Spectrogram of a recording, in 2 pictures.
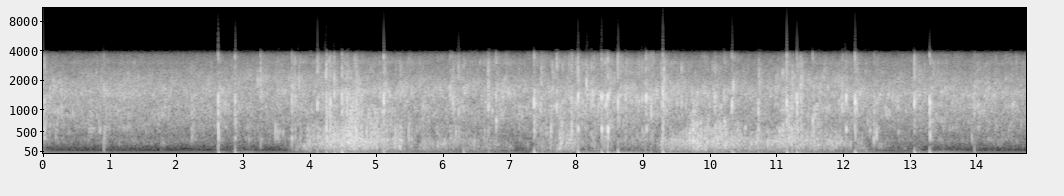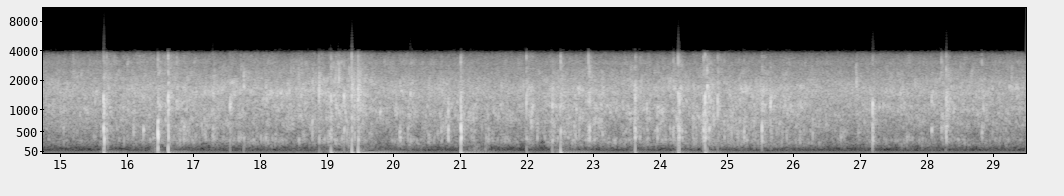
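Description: Heavy rain falling steadily, with many sharp taps of drops close by. Thunder rumbles twice, about four seconds in and again around nine seconds in, each roll lasting about three seconds.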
